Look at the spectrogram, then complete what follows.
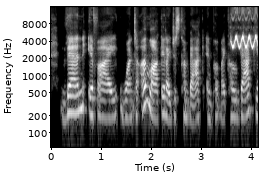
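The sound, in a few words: lock's 80 decibel alarm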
